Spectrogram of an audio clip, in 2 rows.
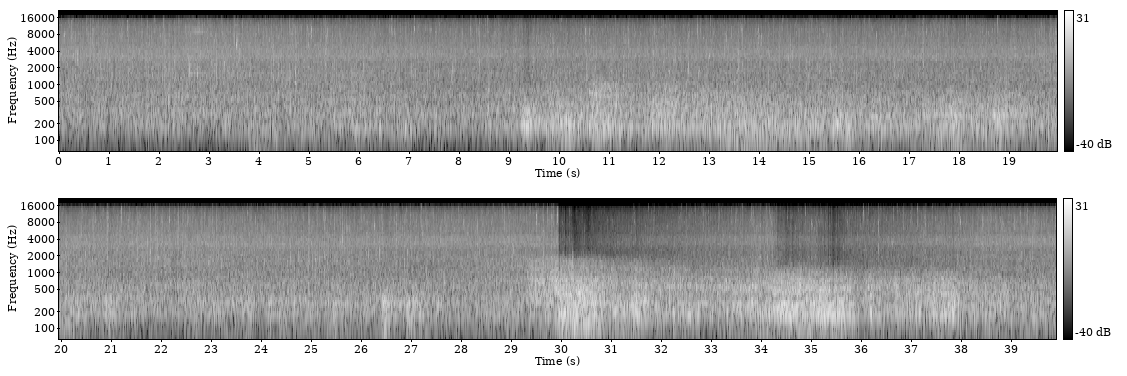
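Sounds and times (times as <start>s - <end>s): steady rain: 0.0s - 39.9s
rumbling thunder: 8.8s - 21.8s, 22.5s - 39.9s.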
